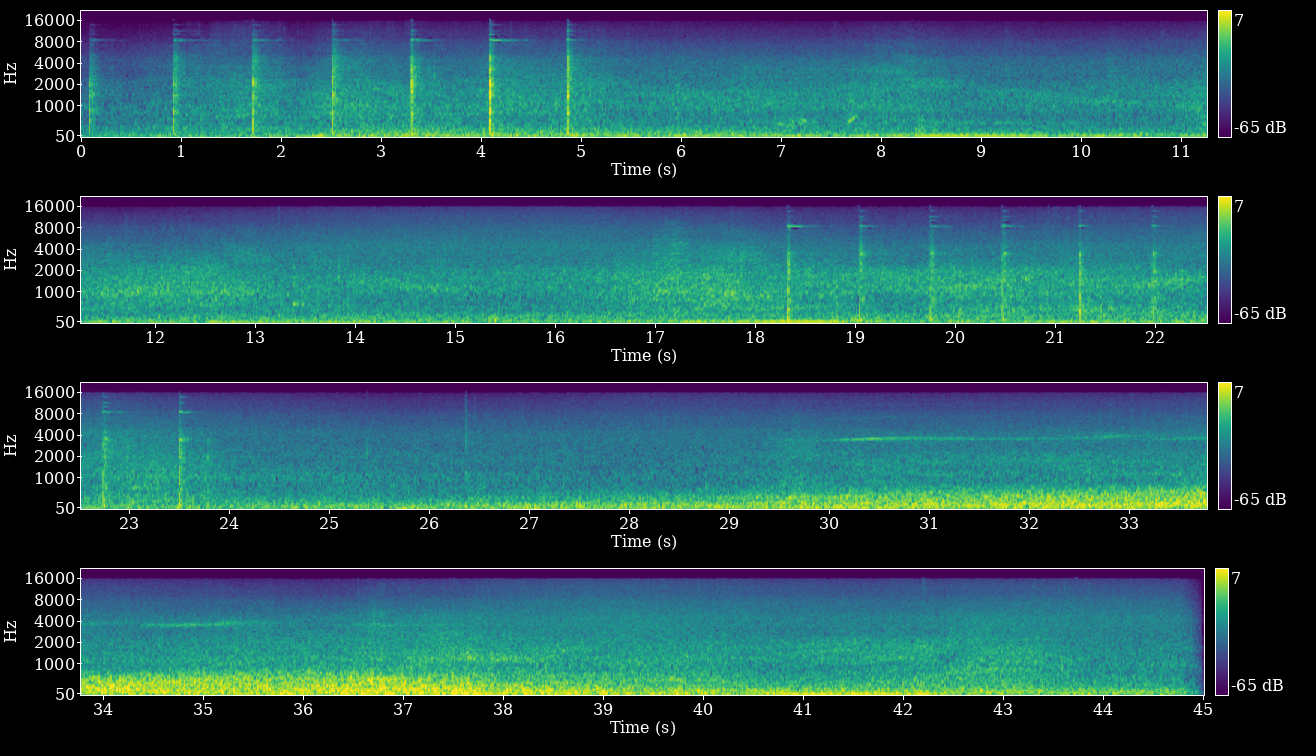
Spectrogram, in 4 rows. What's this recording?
street scene 1
Two working men, passing cars in background and then tram.
field-recording, hammer, street, tram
